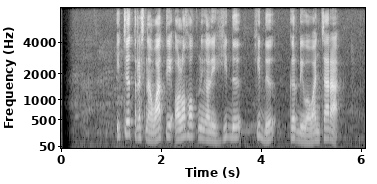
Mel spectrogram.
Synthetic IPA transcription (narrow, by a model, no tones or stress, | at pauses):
it͡ʃət̪ɾɛsnawat̪iʔɔlɔɦɔk̚niŋaliɦidəhidə | kɨrdiwawaɲt͡ʃaɾa̰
